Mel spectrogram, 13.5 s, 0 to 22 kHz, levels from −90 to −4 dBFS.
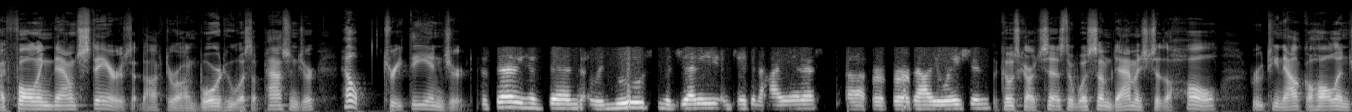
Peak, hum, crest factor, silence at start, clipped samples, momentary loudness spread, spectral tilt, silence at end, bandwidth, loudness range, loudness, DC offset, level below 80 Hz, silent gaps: -4 dBFS; none; 20 dB; 0 s; under 0.1%; 14 LU; -5 dB/octave; 0 s; 14.5 kHz; 8 LU; -24 LUFS; under 0.1%; -60 dBFS; none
